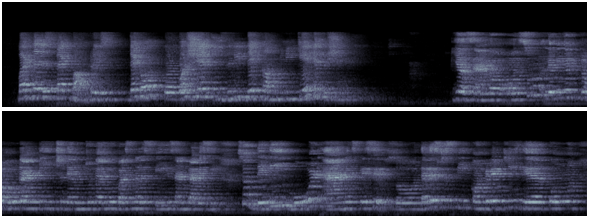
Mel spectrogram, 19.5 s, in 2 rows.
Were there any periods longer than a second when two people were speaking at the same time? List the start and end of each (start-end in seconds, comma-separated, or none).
none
